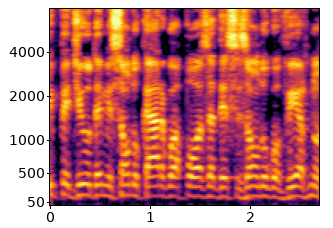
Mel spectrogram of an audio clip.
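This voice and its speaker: Noticeable background noise surrounds a man's voice. He speaks at a moderate pace with a fairly high pitch. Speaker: radio journalist, announcer. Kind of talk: radio news bulletin read.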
